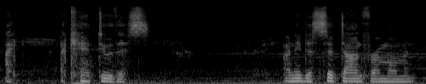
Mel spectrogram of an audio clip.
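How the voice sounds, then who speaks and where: Guy reading a horror visual novel out loud, earnest inner-monologue voice, faint music behind. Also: medium pitch, completely flat delivery, moderate pace. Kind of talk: first-person story narration.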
